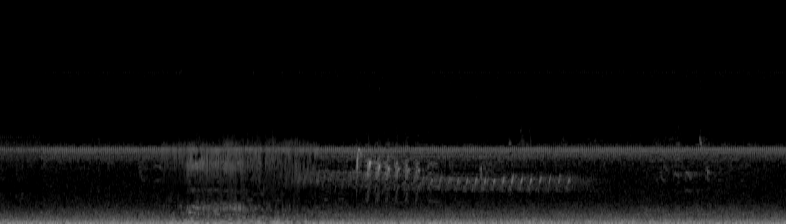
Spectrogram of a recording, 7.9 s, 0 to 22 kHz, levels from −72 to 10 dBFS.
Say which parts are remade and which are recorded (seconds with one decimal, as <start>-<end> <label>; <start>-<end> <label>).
0.0-1.6 recorded; 1.6-3.2 remade; 3.2-7.9 recorded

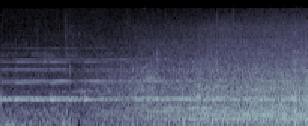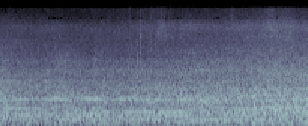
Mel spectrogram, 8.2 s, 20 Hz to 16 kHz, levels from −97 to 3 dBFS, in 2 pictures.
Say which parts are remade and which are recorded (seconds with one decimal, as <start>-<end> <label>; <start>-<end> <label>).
0.0-3.5 recorded; 3.5-6.3 remade; 6.3-8.2 recorded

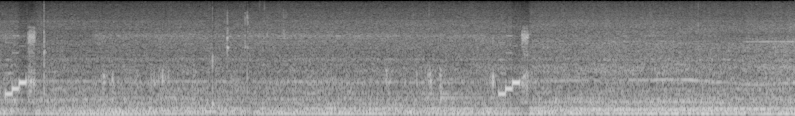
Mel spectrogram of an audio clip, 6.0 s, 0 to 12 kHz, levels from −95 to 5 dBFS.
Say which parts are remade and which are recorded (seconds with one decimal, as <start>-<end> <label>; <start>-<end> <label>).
0.0-0.7 recorded; 0.7-3.0 remade; 3.0-4.1 recorded; 4.1-5.1 remade; 5.1-6.0 recorded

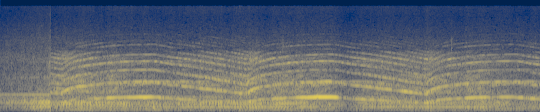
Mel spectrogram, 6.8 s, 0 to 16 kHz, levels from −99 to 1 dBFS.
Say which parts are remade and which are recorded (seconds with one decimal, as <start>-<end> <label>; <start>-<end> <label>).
0.0-1.0 recorded; 1.0-4.0 remade; 4.0-6.8 recorded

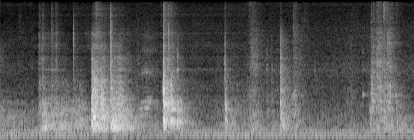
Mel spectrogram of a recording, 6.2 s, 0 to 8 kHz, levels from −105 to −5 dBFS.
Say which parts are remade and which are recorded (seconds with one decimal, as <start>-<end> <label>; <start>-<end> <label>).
0.0-0.5 recorded; 0.5-1.9 remade; 1.9-2.3 recorded; 2.3-3.7 remade; 3.7-6.2 recorded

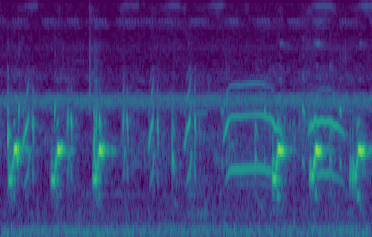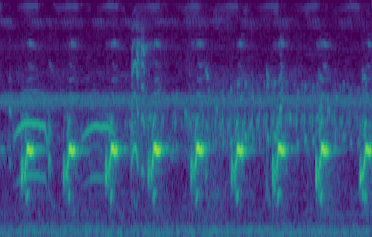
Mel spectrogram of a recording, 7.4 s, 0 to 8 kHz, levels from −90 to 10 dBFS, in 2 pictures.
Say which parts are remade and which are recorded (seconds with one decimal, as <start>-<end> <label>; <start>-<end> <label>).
0.0-7.4 recorded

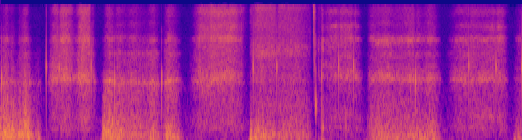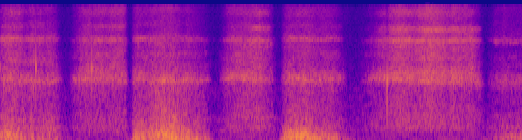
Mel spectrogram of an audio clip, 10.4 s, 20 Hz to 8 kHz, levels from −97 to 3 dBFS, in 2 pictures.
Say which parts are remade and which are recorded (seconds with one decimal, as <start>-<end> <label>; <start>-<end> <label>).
0.0-4.9 remade; 4.9-5.7 recorded; 5.7-10.4 remade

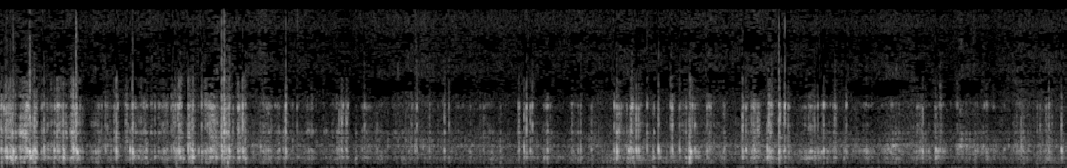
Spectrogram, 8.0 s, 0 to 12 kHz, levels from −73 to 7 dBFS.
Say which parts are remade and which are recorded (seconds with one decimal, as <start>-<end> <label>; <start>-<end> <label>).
0.0-8.0 recorded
